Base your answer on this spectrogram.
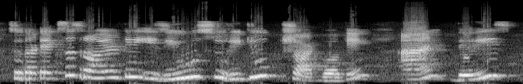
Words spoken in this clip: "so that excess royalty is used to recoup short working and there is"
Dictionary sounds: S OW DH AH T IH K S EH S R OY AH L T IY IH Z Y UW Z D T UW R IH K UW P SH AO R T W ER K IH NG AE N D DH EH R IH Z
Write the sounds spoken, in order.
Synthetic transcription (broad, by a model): S OW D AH T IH K S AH S R OY AH L T IY IH Z Y UW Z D T UW R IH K UW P SH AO R T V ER K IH NG AE N D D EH R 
